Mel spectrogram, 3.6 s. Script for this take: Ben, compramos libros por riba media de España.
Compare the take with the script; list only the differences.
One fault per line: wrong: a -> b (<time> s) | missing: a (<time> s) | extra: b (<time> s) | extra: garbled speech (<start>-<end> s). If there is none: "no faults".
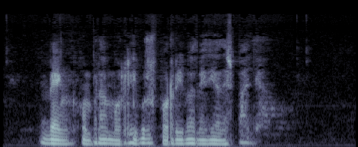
no faults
